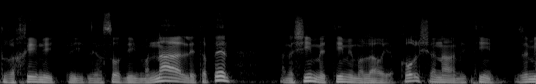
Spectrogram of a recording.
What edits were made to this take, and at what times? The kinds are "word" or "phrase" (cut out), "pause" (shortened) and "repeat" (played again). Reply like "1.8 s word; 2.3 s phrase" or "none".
none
